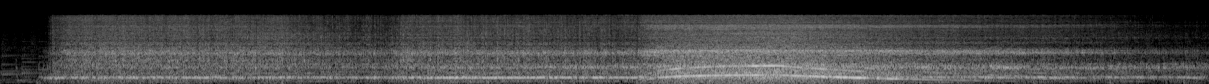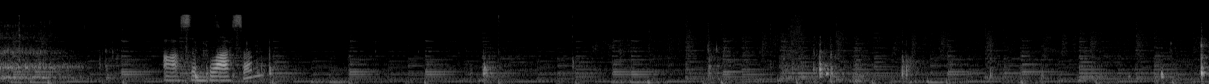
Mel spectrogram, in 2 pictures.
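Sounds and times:
high-speed blender running on low: 0:00.4 - 0:13.0
speech: 0:14.2 - 0:15.0.

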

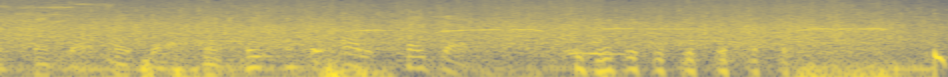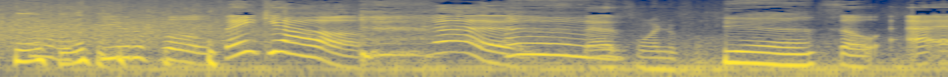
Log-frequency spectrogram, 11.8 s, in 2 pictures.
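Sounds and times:
laughter: 0:00.0 - 0:02.9, 0:03.6 - 0:09.8
audience applause: 0:00.0 - 0:07.8
voices calling out: 0:00.0 - 0:10.0
speech: 0:01.3 - 0:11.8.

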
